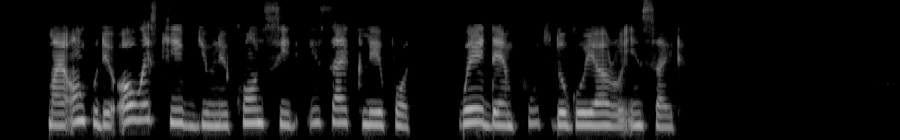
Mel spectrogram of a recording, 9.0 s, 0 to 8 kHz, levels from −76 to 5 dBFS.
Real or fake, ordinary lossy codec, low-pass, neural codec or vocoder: real; none; none; none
